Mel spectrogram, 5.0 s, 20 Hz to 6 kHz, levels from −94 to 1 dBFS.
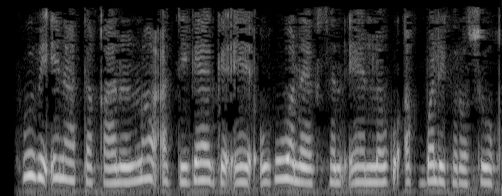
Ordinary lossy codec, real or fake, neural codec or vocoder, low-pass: MP3, 24 kbps; fake; codec, 16 kHz, 4.8 kbps, FACodec; 5.4 kHz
